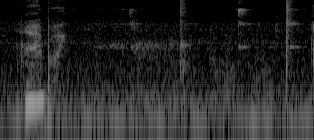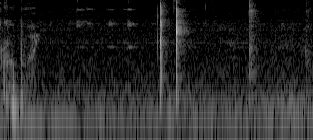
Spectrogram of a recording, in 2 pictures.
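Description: Quiet room with two brief, soft voice-like sounds, one at the start and one about three seconds in, and scattered small sharp clicks, the loudest a pair just before five seconds.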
